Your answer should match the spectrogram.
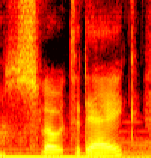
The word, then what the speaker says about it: Sloterdijk: Station, which is called Station Sloterdijk, or let me just say it correctly, just in the Dutch way, Amsterdam Sloterdijk. When you go over there,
